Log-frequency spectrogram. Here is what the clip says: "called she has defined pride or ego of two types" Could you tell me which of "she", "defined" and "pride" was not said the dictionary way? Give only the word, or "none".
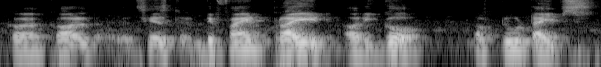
she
